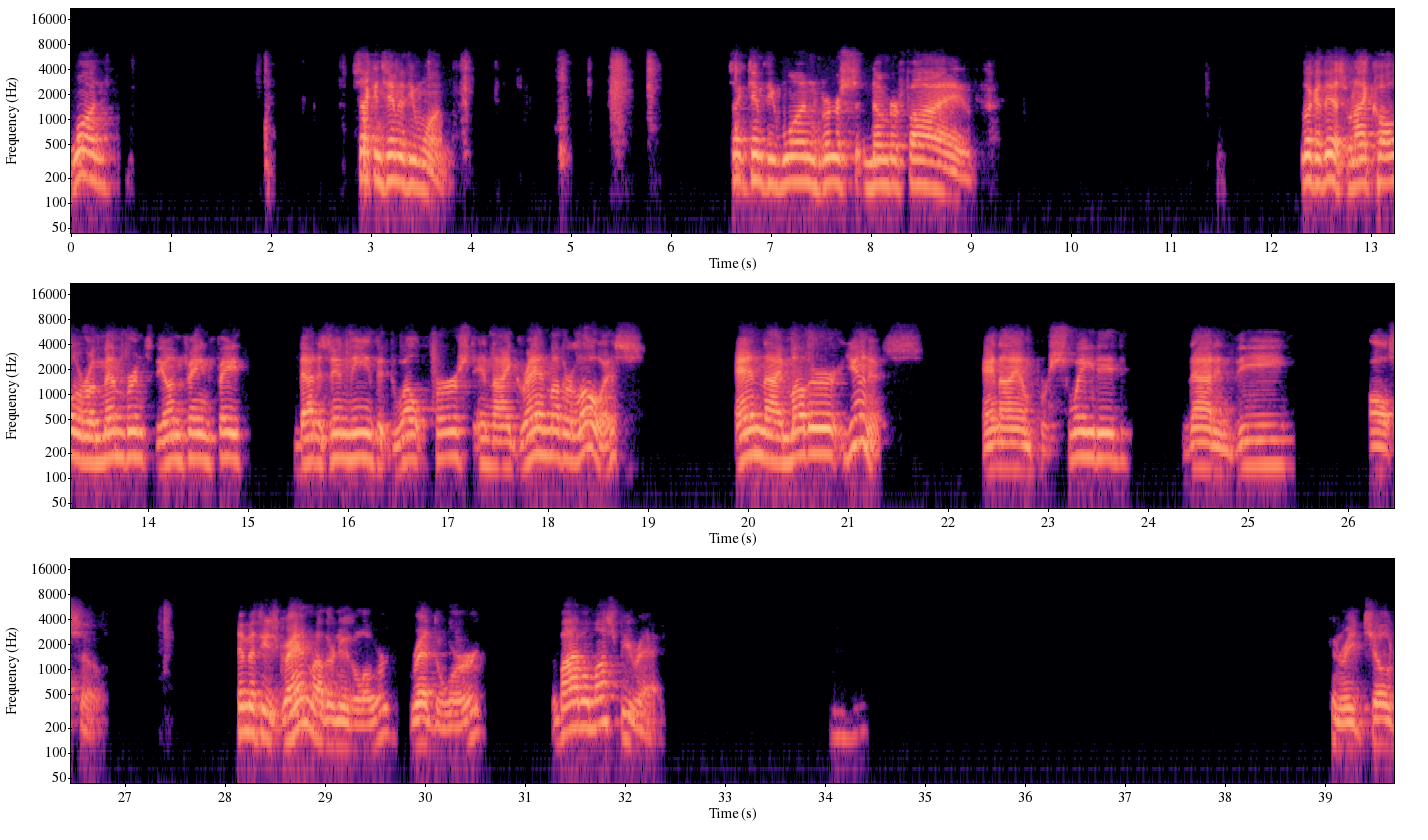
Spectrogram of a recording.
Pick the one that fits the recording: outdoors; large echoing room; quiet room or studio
large echoing room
